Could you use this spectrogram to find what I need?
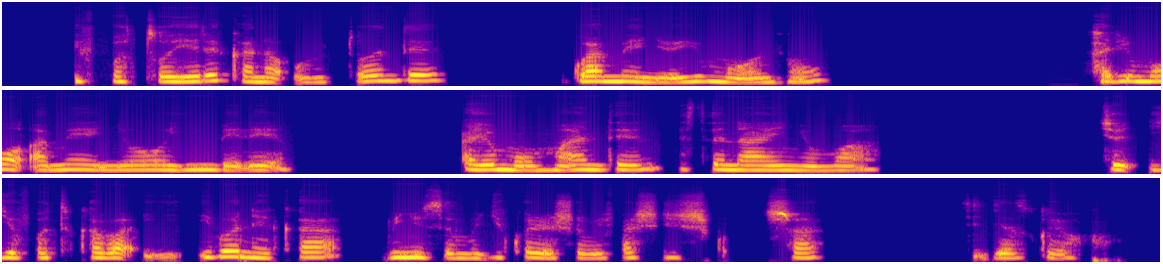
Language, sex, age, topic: Kinyarwanda, female, 18-24, health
